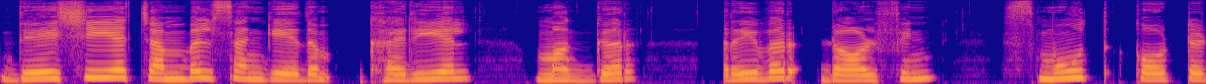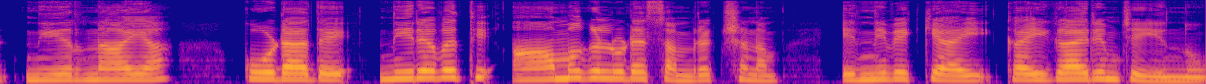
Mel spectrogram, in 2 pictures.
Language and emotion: Malayalam, neutral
